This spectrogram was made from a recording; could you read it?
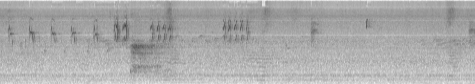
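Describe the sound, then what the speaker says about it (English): Honeybees buzz around an open hive frame, a close, steady drone with individual bees passing nearby, a brief louder buzz partway through, and faint chirps behind. "There's a bundle of bees there."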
